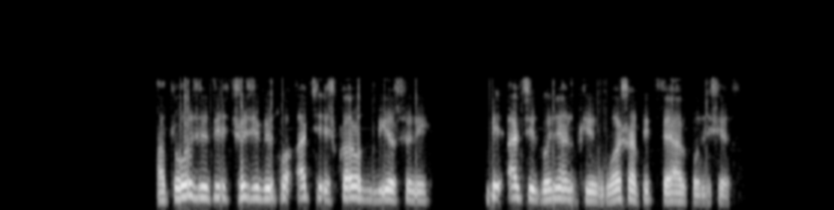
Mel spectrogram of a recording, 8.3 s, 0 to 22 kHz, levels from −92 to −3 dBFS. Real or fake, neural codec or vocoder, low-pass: fake; codec, 16 kHz, 8 kbps, FunCodec, trained on LibriTTS, 25 frames a second; 5.4 kHz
